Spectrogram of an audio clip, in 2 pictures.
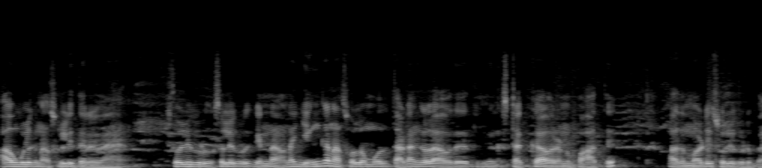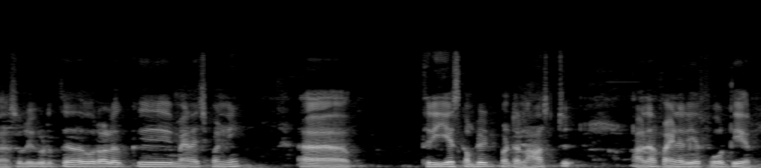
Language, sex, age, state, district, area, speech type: Tamil, male, 60+, Tamil Nadu, Mayiladuthurai, rural, spontaneous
